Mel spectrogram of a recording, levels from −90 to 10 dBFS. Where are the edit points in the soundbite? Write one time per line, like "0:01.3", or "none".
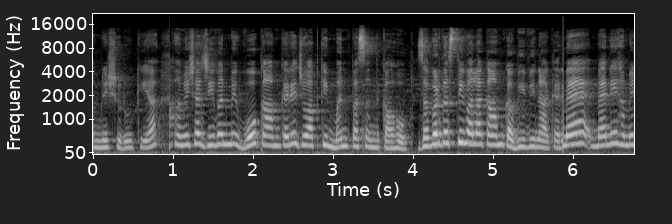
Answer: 0:01.0
0:04.0
0:05.9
